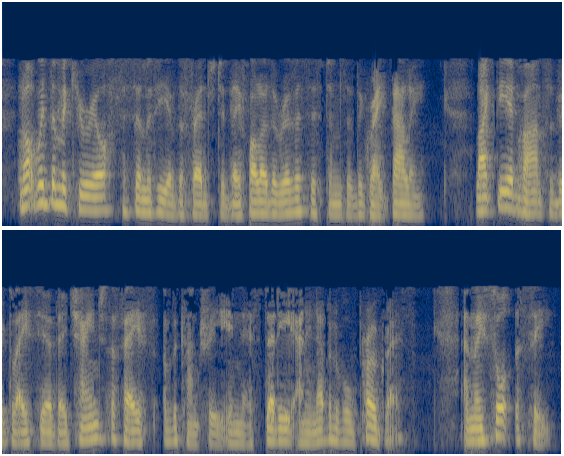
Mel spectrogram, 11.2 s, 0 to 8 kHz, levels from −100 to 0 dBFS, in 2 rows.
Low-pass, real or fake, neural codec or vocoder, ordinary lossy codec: 7.2 kHz; fake; codec, 16 kHz, 4 kbps, X-Codec, HuBERT features, trained on LibriSpeech; AAC, 16 kbps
